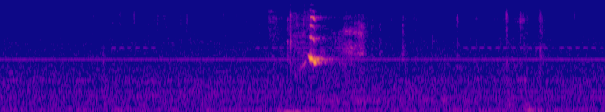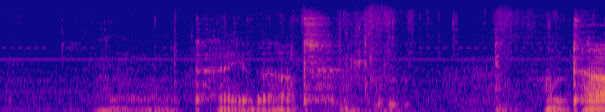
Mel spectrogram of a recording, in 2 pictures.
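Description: Quiet room tone broken by one short, sharp squeak about a second and a half in; from about three and a half seconds a man's voice talks low.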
